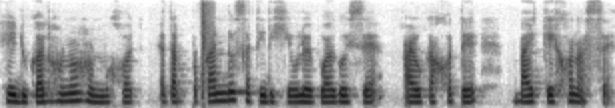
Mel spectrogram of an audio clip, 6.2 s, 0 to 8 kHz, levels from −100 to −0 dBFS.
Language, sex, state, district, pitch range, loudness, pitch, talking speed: Assamese, female, Assam, Kamrup Metropolitan, 175-190 Hz, -16 LUFS, 180 Hz, 135 wpm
